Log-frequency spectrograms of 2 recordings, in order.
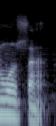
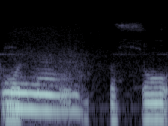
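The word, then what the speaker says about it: موسى: Musa, selalu dibaca Musa. Musa tidak Musa, Musu enggak, Musa terus.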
